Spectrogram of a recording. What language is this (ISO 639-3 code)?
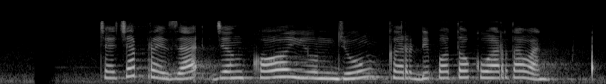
sun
